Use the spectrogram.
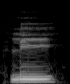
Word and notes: li: Apatani

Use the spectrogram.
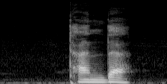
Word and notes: tanda: Vafsi

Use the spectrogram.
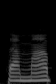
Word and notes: tama: Wamesa

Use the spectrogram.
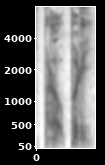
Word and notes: paro pwri: Apatani

